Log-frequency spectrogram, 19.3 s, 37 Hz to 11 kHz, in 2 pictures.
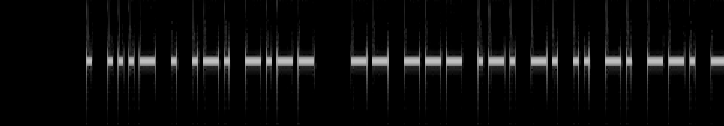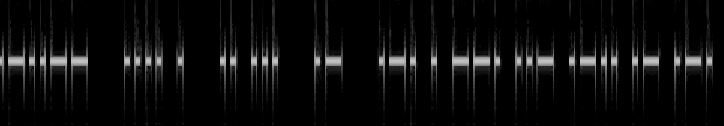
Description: Morse code, heard as a keyed tone, about 17 wpm, 700 Hz. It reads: EVERY MORNING, HE IS A REGULAR
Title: Sentences from Top 1000 Words - Review Part 6 - 17wpm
